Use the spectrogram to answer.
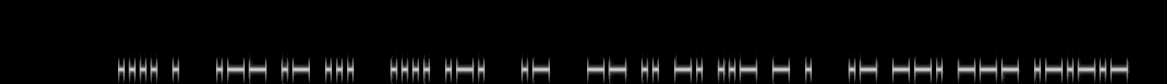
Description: Morse code, heard as a keyed tone, about 22 wpm, 700 Hz. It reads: HE WAS HR A MINUTE AGO.
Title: Sentences from Top 500 Words and Abbreviations 22wpm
